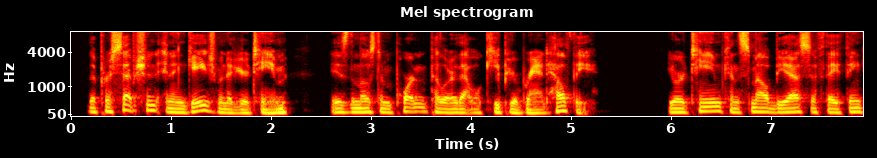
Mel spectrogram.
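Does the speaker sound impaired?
No.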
